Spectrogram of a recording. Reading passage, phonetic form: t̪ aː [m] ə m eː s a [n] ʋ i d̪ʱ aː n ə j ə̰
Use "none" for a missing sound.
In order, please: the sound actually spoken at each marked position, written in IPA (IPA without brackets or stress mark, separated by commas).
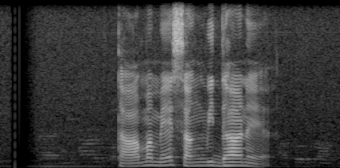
m, ŋ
